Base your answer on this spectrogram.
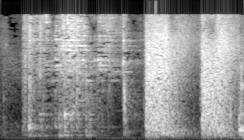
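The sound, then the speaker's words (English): Two loud gunshots crack out less than a second apart, each with a harsh, ringing tail, following a stretch of clattering and thumping noises. No one speaks. “now who in the heck is shooting at us and why?”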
